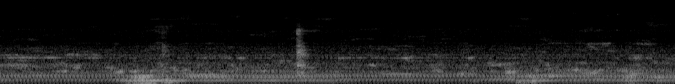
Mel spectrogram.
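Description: A small excavator's diesel engine runs steadily close by.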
